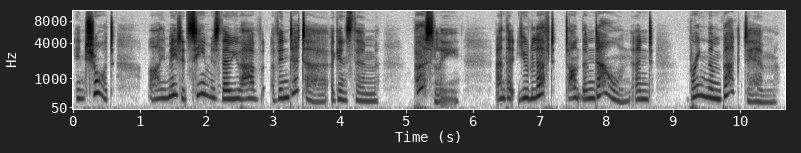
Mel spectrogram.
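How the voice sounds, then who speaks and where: A middle-aged noble witch mother, as a female narrator puts her on, composed and cunning. Her voice is high and often breathy, with hushed, deliberate phrasing. It is recorded close and dry, like an audiobook. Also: big pitch swings, dry recording.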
